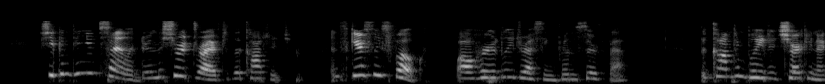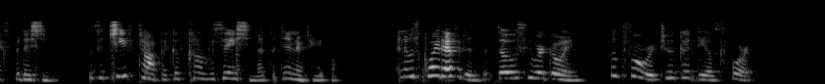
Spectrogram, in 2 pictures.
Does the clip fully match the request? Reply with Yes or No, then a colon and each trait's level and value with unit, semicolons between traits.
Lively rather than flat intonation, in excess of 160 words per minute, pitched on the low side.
No: wide, 7.9 semitones; average, 190 wpm; very high, 280 Hz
